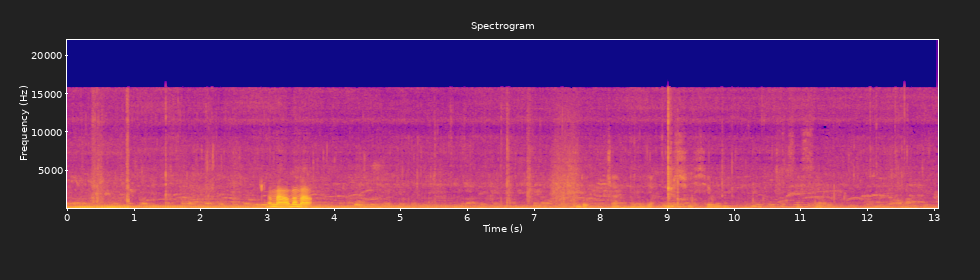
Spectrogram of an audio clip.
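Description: A thick stew simmers and bubbles in a pot.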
